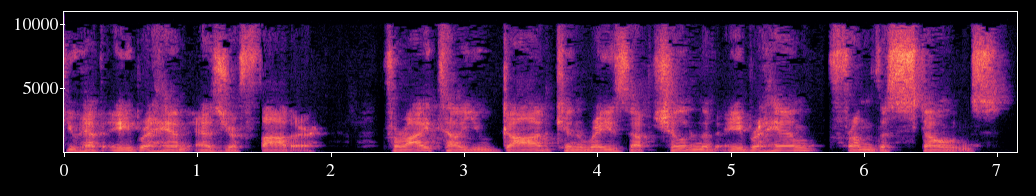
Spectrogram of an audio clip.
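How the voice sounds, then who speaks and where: A middle-aged American man, a guest on the line, telling his own story in an earnest, conversational way. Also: fairly low pitch. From United States. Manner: earnest storytelling, quotes himself in asides. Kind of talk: conversational interview. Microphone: phone line.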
